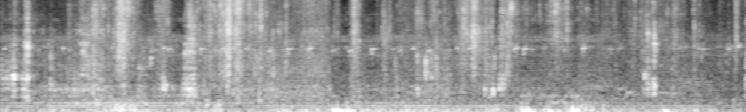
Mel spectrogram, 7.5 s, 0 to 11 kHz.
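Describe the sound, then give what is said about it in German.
Rustling and crunching of a fully grown female elephant, almost 3 metres tall, munching flower petals right beside a tent, separated only by the tent wall, with irregular bursts of chewing and occasional breathy snorts over a low steady rumble, no voices present. “Oder ein Elefant mampft Blütenblätter direkt am Zelt. Das klingt dann so.”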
